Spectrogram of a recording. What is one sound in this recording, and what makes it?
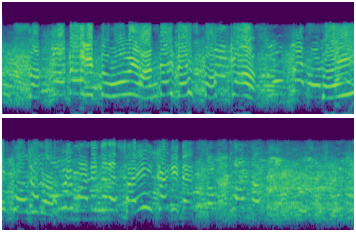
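A young woman speaks excitedly up close.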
